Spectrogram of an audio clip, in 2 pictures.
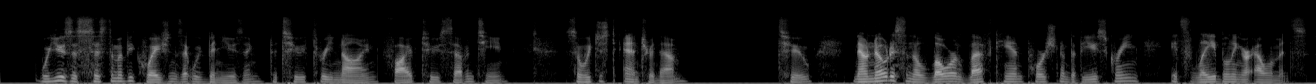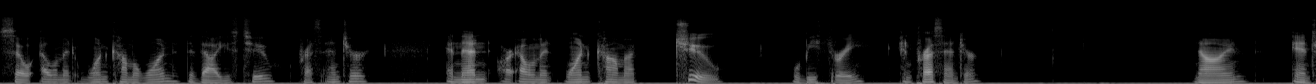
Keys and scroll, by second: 7.8 2, 16.0 Return, 21.9 3, 22.0 Right, 22.7 Return, 25.1 9, 26.1 Return.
